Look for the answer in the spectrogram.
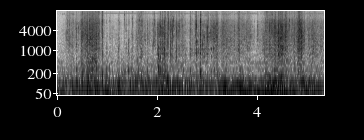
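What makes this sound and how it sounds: Fingertips with painted nails press, rub and crinkle thin, soft white tissue paper with sticker seals as they fold it open from around a folded tee shirt on a table. A continuous dense crinkling rustle with bright, hissy bursts rises and falls throughout, over a steady low hum.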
